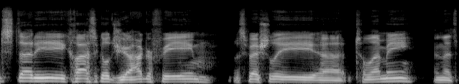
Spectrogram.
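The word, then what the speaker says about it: Ptolemy: Uh, he did study classical geography, especially uh, TMI, and that's P T O L E M Y. Not 100% sure how it's pronounced, but probably a lot like pterodactyl. And he said, what's that? Tammy.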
